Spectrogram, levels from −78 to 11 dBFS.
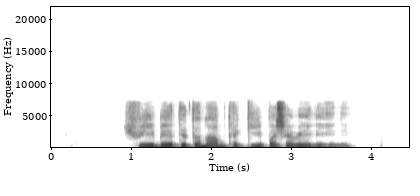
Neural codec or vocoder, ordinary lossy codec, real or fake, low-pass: codec, 44.1 kHz, 7.8 kbps, Pupu-Codec; MP3, 48 kbps; fake; 7.2 kHz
